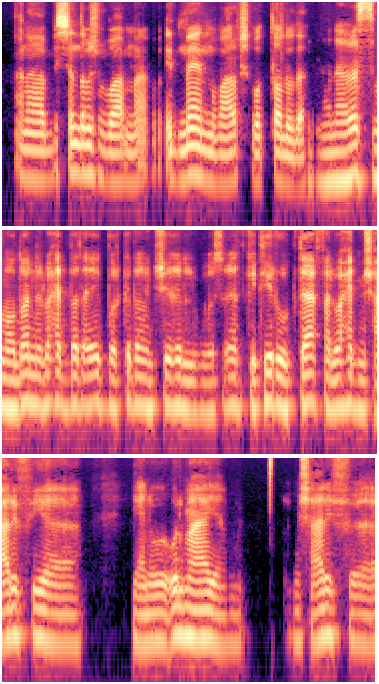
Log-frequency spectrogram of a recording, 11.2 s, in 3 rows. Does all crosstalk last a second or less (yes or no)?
yes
